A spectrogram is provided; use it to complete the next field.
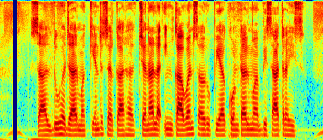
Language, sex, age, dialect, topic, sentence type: Chhattisgarhi, male, 46-50, Eastern, agriculture, statement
